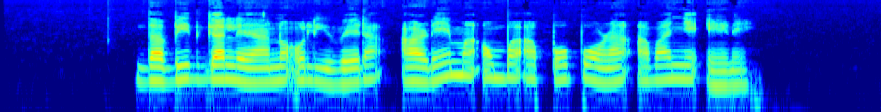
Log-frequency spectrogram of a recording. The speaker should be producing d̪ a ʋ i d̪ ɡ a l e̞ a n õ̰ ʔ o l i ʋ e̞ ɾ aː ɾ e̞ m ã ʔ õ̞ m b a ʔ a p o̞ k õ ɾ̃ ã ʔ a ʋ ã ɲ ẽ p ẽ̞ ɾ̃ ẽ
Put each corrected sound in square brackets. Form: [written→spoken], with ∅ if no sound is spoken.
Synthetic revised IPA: d̪ a ʋ i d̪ ɡ a l e̞ a n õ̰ ʔ o l i ʋ e̞ ɾ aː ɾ e̞ m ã ʔ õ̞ m b a ʔ a p o̞ [k→p] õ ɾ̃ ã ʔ a ʋ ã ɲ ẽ [p→ʔ] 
